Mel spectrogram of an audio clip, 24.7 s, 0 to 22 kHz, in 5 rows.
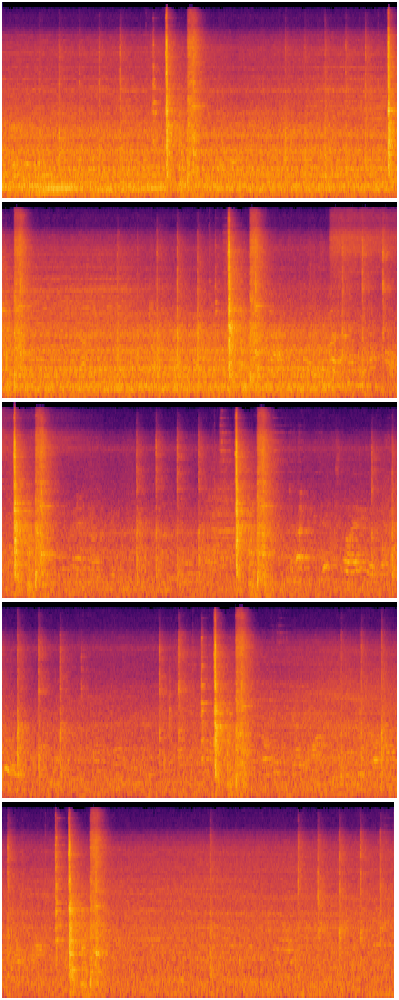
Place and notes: {"title": "永盛公園, Sanchong Dist., New Taipei City - in the Park", "date": "2012-02-10 13:44:00", "description": "in the Park, Removal packing, Traffic Sound, There came the sound of small factories nearby\nSony Hi-MD MZ-RH1 +Sony ECM-MS907", "latitude": "25.08", "longitude": "121.49", "altitude": "15", "timezone": "Asia/Taipei"}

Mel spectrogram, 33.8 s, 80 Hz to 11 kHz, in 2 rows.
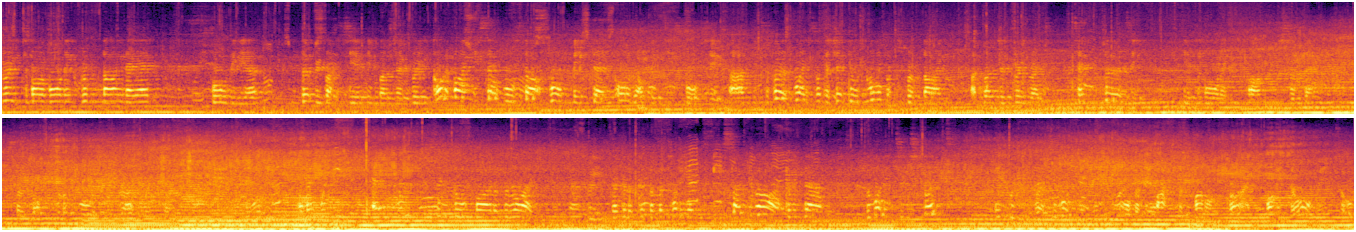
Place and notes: {"title": "Silverstone Circuit, Towcester, UK - british motorcycle grand prix ... 2021", "date": "2021-08-27 13:15:00", "description": "moto three free practice two ... maggotts ... dpa 4060s to Mixpre3 ...", "latitude": "52.07", "longitude": "-1.01", "altitude": "158", "timezone": "Europe/London"}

